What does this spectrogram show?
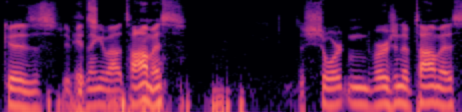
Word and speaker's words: Thom: We're not pronouncing the H when we say Thomas.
